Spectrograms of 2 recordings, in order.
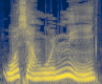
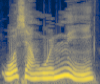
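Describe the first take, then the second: First: The verb is said with the 'kiss' tone. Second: The verb is said with the 'kiss' tone.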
